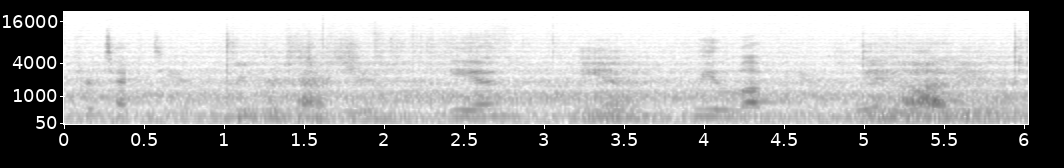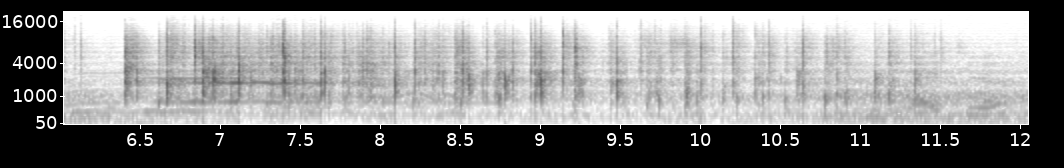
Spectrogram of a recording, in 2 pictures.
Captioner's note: cheers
